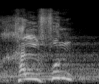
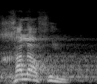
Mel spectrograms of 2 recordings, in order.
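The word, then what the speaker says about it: خَلَف: হল খালফুন আরেকটা হল খালাফুন একই শব্দ শুধু উচ্চারণের মধ্যে একটু ভিন্নতা মাঝখানে একটা লাম আছে এই লামটার মধ্যে যদি সাকিন হয় তাইলে হল খালফুন আর যদি লামের মধ্যে জবর হয় তাহলে হল খালাফুন আরবি শব্দ এ খালফুন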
